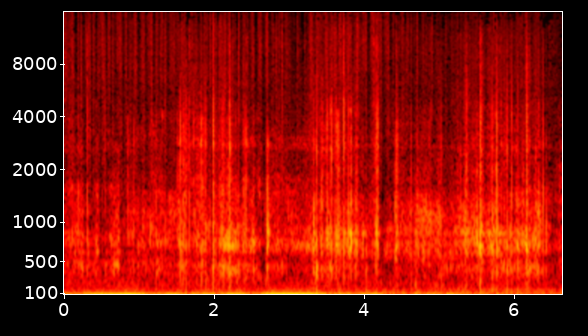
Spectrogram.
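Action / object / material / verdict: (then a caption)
scrape / rubber stress ball in a mesh net / rubber / none. A green rubber mesh stress ball inside a white net is squeezed in the hand so the rubber bubbles bulge out through the mesh. It gives off irregular crunchy, crinkling squishes and sharp clicks over a steady low hum.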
